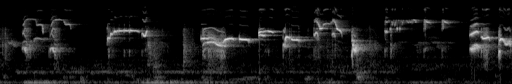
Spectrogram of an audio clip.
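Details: Orange-headed thrush, a kept songbird, in full lively song used as a lure to get other caged birds singing: varied loud whistled and buzzy phrases, sliding notes and rapid mimic-like chatter with short pauses, faint low hum beneath.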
